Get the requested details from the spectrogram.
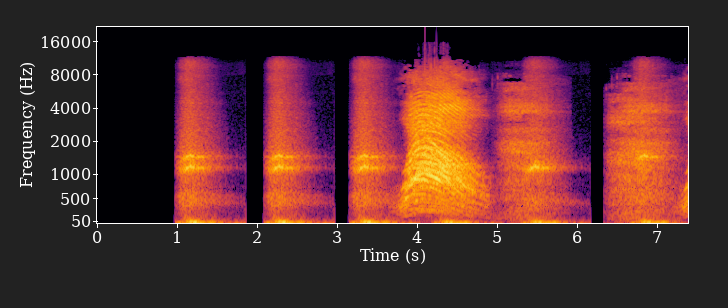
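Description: A cartoon character blows short, hard puffs of air.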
